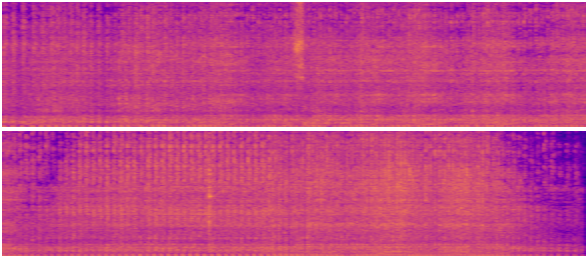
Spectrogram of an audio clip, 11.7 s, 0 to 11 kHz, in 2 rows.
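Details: Royal Enfield Classic 350 idling after rust and mud were cleaned from the petrol tank and fuel filter, which had been causing misfiring. Deep, even single-cylinder thump of about 2.5 beats per second with no skips: running cleanly.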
